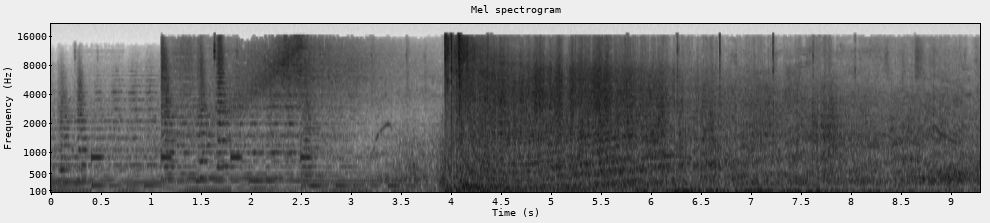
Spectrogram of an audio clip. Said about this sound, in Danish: Det her er lyden af et F-16-fly, der bryder lydmuren.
